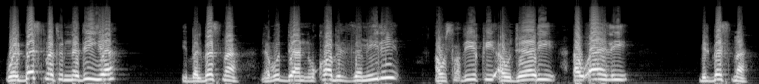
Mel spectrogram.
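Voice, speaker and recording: Guy teaching little kids, high voice, repeats words slow, dry close sound. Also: no echo. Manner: addresses pupils directly, repeats words slowly and spells them out. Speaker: primary school Arabic teacher. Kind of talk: classroom lesson explaining a poem.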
